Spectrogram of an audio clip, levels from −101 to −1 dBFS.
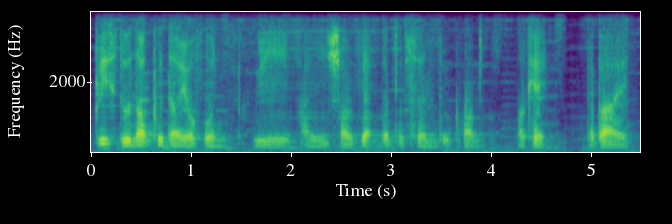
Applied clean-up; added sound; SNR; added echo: neural separator model SepFormer DNS4.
